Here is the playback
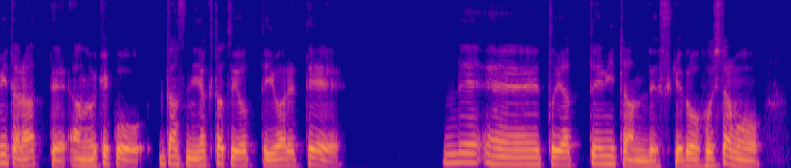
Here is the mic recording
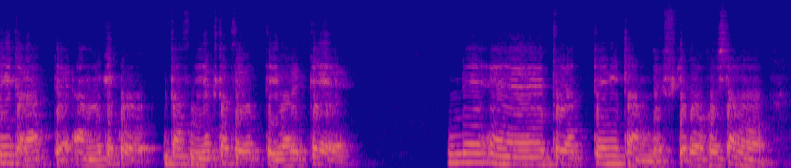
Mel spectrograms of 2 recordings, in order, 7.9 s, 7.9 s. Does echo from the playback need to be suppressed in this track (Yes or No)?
Yes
